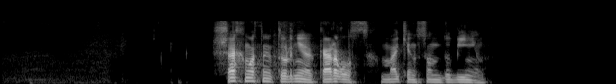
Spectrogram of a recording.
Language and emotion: Russian, neutral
